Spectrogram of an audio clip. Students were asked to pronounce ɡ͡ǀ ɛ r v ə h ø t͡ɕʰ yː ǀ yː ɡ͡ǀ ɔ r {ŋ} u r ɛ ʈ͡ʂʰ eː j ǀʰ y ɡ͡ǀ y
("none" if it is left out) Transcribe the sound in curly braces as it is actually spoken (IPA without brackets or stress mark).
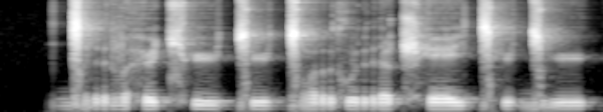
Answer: x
